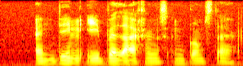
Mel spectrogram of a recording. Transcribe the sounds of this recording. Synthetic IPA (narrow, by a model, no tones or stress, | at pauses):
əndinibəlæχəŋsə̰ŋkɔmstə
